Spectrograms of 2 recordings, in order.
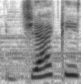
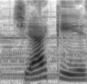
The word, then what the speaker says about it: Jacquee: When on the apps, search for my Jackie T Detours Network and subscribe. Slow down before entering your search. I have a unique spelling for my name. Jackie is spelled J-A-C-Q-U-E-E.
